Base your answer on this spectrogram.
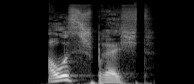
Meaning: second-person plural dependent present of aussprechen
- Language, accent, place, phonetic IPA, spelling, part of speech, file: German, Germany, Berlin, [ˈaʊ̯sˌʃpʁɛçt], aussprecht, verb, De-aussprecht.ogg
